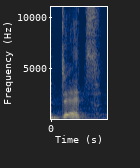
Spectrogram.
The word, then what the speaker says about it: debt: So let's insert a silent B into debt just to fuck over everyone.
